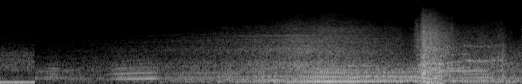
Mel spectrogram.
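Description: Car engines roar as cars speed closer.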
